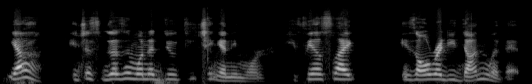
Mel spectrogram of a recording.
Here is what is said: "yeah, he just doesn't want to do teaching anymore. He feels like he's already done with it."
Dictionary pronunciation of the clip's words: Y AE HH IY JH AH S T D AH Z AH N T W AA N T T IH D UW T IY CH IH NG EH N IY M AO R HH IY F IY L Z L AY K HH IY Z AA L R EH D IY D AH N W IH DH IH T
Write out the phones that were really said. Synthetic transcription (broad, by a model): Y AE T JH AH S D AH Z AH N T W AA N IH D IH T IY CH IH NG EH N IY M AO R HH IY F IY L Z L AY K HH IY Z L R EH D IY D AH N W IH DH IH T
